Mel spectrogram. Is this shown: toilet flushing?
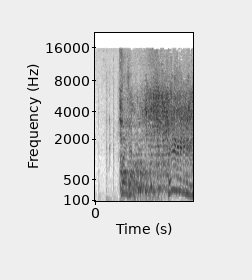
yes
